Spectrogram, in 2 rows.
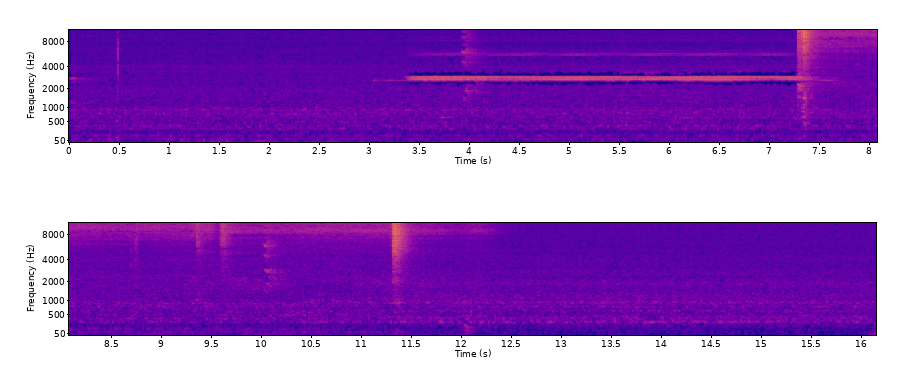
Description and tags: Pneumatic train door shutting.
Field recording in a Dutch train.
Recorded with a Zoom H1 recorder.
